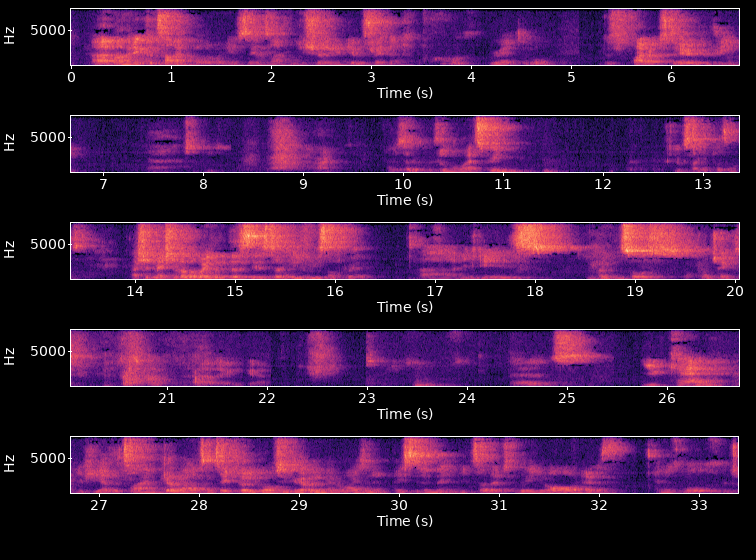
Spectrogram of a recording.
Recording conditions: echo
